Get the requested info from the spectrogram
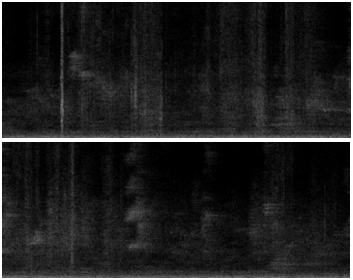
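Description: Hand cutter snipping through a brinjal stem with a sharp click about half a second in, then another faint click about four seconds in, amid faint rustling of eggplant leaves. Faint bird chirps are heard in the background.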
